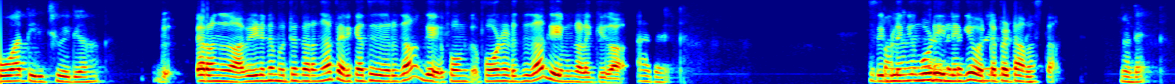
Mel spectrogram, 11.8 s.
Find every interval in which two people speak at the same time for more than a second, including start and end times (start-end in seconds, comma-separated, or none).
8.8-10.3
